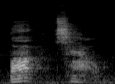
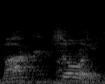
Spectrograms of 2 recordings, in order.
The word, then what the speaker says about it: bok choy: Bok chow. Victor, how do you pronounce it? Bok chow? Bok chow? It's pronounced bok choy.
